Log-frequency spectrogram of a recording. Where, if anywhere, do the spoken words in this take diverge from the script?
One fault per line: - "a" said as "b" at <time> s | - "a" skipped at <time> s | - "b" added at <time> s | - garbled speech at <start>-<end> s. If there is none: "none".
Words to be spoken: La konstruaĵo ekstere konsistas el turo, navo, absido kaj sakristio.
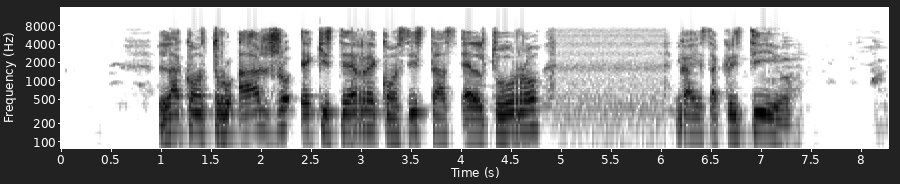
- "navo absido" skipped at 4.7 s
